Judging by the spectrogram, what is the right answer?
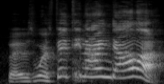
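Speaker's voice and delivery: high, loud indignant exclaim; hammed-up disbelief; mock outrage. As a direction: cry out at the price in mock shock. Mock outrage at old price.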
